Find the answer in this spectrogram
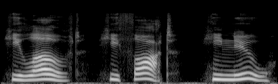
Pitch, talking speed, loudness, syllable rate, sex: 215 Hz, 130 wpm, -16 LUFS, 2.9 syllables/s, female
